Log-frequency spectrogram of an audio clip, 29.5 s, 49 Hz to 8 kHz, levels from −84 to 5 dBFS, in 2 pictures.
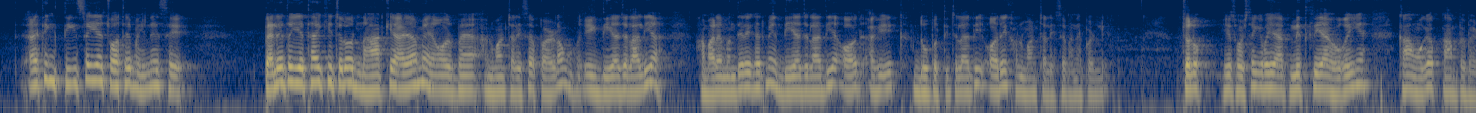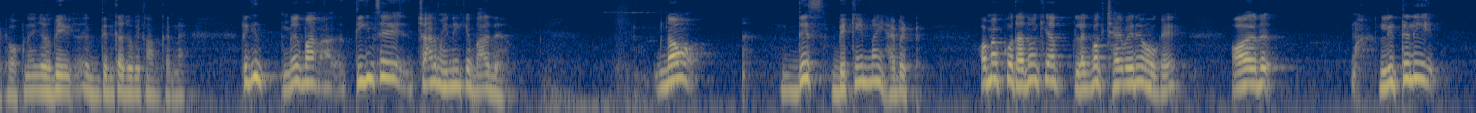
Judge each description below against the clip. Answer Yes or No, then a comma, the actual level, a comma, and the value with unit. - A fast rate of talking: Yes, fast, 215 wpm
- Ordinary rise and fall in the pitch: No, wide, 6.4 semitones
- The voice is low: No, medium, 145 Hz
